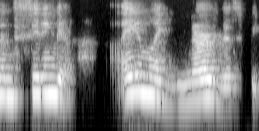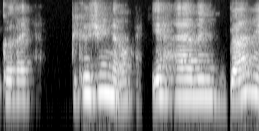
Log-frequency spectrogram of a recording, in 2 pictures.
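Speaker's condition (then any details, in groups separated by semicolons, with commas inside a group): Cerebral palsy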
